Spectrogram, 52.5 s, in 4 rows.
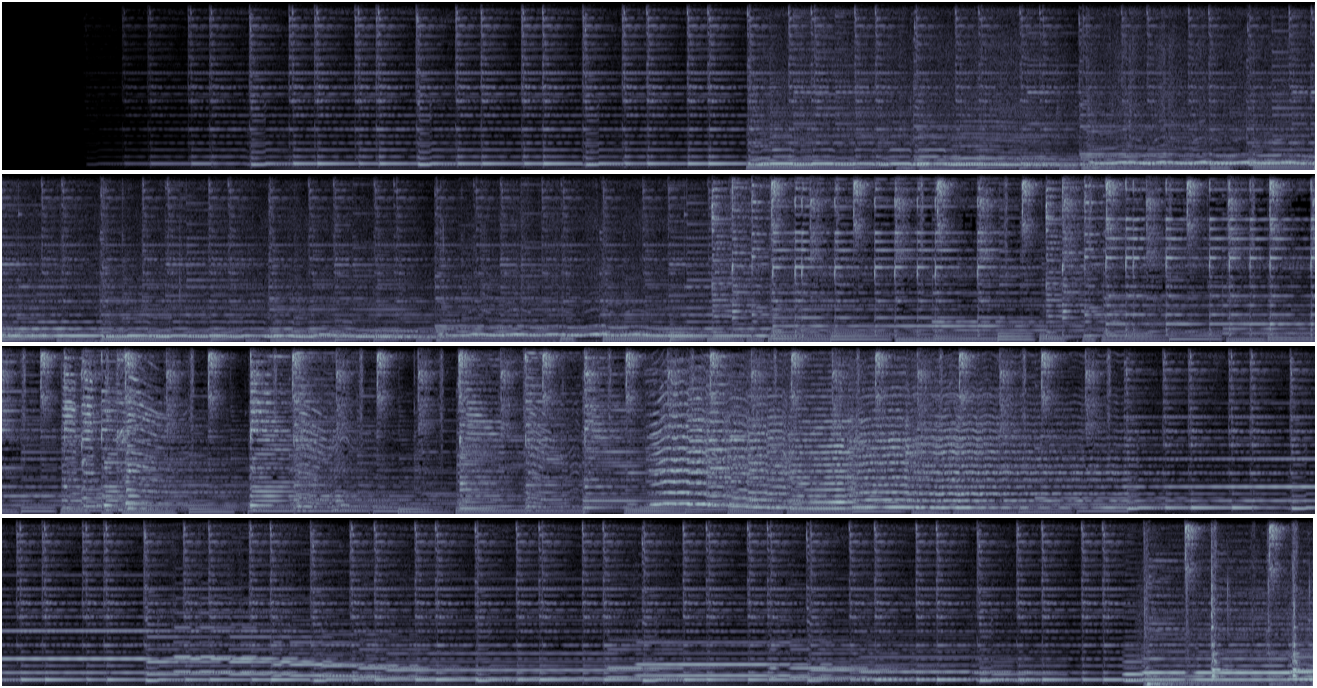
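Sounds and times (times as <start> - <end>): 
instrumental music: 0.8 - 52.4.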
